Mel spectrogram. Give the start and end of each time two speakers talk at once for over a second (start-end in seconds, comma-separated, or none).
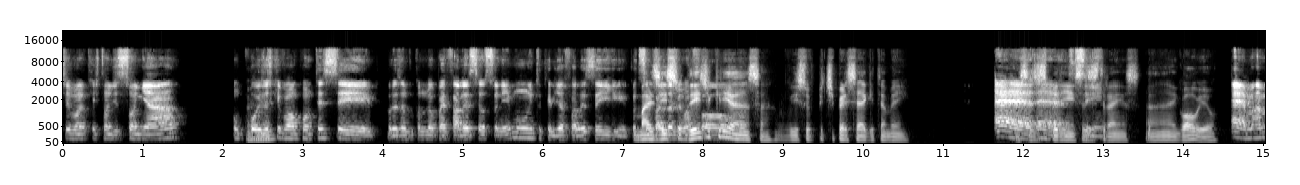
7.1-8.6, 11.9-13.1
